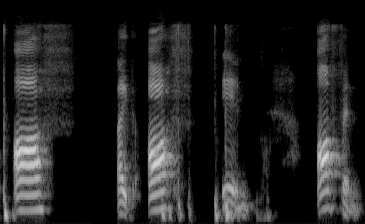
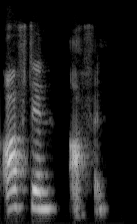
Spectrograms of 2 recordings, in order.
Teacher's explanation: you can also just say it without the T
